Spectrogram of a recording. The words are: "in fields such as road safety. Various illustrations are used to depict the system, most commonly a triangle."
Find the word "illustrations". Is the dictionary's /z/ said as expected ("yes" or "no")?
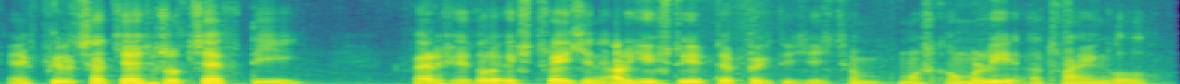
no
